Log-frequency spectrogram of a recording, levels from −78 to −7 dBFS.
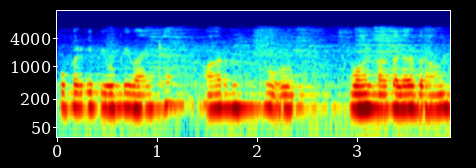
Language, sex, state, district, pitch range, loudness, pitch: Hindi, male, Gujarat, Valsad, 130-135 Hz, -16 LUFS, 130 Hz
